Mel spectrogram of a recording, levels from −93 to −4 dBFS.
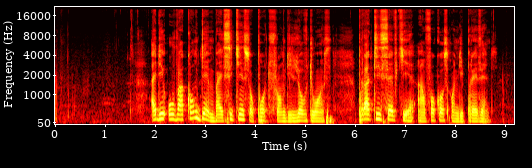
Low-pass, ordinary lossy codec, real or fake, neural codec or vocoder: none; none; real; none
